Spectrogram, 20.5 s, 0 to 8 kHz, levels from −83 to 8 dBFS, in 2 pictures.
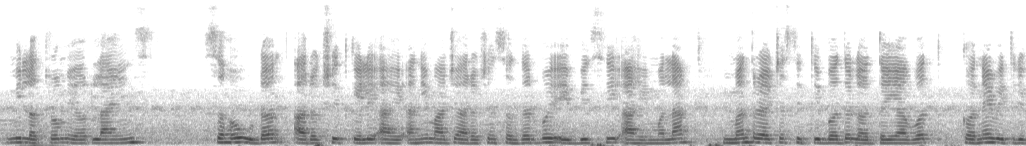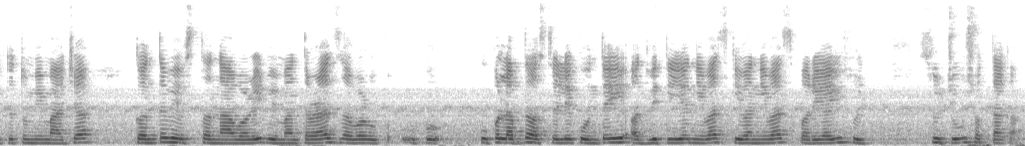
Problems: constant background noise, background conversations at intervals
